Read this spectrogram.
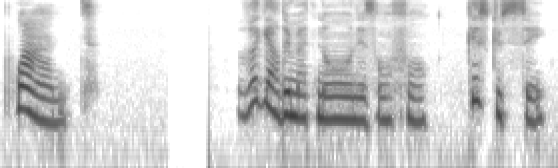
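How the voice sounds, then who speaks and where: A woman teaching a reading lesson to young children, speaking slowly and clearly and spelling words out letter by letter. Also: mid-range voice, lively intonation, a little mellow. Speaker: primary school teacher.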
